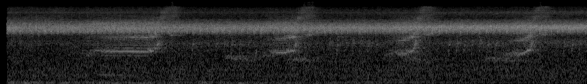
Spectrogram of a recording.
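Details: Walker's cicada calling vigorously in a garden: repeated rising sweeps roughly every second over a steady, loud high-pitched insect drone that fills the whole clip.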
